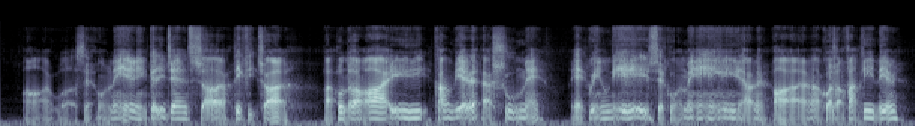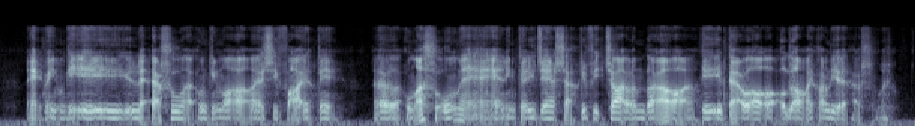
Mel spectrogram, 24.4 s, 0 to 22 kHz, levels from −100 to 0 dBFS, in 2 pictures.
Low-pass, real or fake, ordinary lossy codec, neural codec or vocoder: 9.9 kHz; fake; none; autoencoder, 22.05 kHz, a latent of 192 numbers a frame, VITS, trained on many speakers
